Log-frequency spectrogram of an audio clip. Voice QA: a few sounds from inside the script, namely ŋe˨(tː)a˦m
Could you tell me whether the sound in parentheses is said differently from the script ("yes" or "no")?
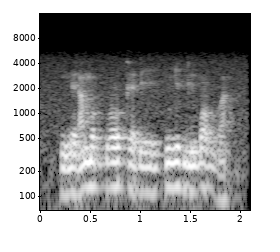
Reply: yes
